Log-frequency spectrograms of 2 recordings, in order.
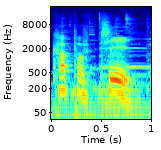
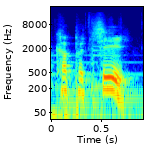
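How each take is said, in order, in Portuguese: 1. A palavra 'of' é pronunciada por inteiro. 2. A palavra 'of' é reduzida quase a nada. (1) "quando a gente fala cup of tea" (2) "que chega até a ficar cup of tea"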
